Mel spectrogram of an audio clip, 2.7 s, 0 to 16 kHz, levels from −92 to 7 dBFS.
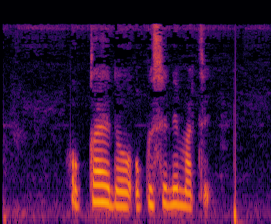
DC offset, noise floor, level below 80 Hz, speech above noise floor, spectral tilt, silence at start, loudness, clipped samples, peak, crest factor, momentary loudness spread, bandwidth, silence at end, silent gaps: under 0.1%; -52 dBFS; -46 dBFS; 33 dB; -5.5 dB/octave; 0.05 s; -19 LUFS; under 0.1%; -2 dBFS; 18 dB; 19 LU; 11.5 kHz; 0.35 s; none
